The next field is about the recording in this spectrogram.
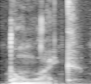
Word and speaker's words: don't: で、あと発音ですけど、 don't の t が抜けますね。 don't like、 don't like じゃなくて don't like。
